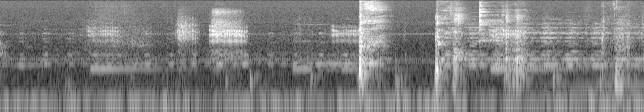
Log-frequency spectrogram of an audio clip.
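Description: A man coughing, with a couple of sharp coughs about halfway through, after drawing a hit from a glass bong. Quiet background music with held notes runs underneath.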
